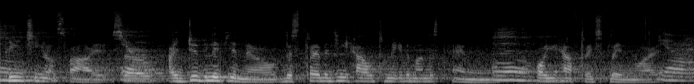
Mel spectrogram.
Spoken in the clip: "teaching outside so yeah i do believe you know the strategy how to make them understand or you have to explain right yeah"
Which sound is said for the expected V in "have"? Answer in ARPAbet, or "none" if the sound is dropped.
F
